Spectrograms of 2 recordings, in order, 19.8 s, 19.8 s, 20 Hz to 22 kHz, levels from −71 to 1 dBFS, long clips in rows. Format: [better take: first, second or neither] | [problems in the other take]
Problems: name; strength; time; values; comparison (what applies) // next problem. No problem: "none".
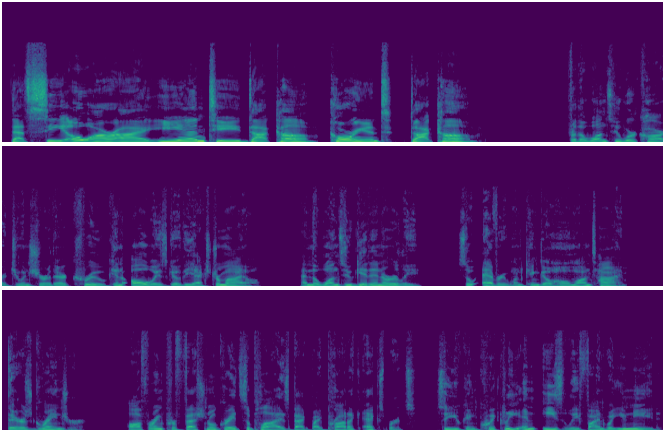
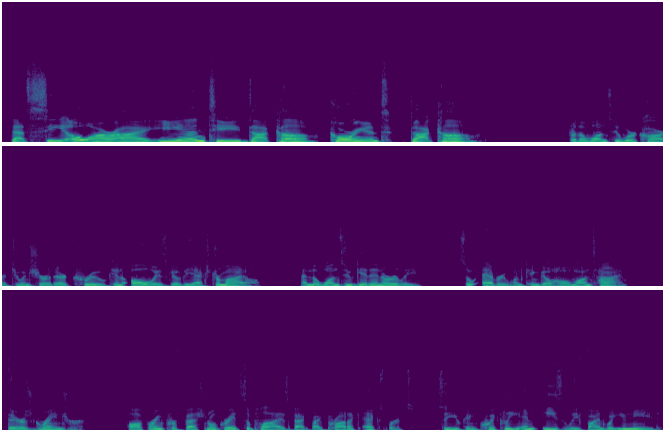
first | muffled; very; fading above 2 kHz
